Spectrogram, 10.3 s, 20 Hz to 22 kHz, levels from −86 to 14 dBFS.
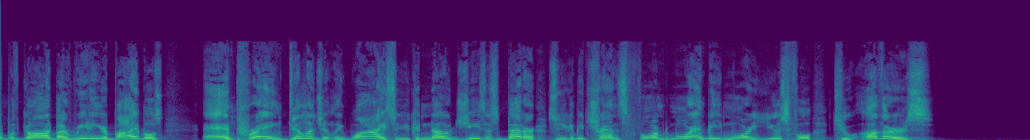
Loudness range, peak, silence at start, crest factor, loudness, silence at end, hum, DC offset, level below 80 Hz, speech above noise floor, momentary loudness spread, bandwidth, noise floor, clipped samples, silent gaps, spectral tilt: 2 LU; 0 dBFS; 0 s; 14 dB; -15 LUFS; 1 s; none; under 0.1%; -50 dBFS; 62 dB; 8 LU; 15.5 kHz; -77 dBFS; under 0.1%; none; -5 dB/octave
